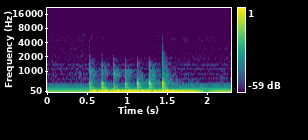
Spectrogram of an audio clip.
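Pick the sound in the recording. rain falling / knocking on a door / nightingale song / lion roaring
knocking on a door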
